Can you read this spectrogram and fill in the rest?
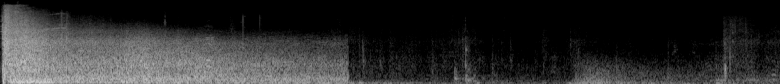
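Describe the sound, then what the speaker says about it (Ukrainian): A loud D-30 howitzer shot bursts out and rumbles on for a few seconds in the Serebryansky forest before cutting off, leaving quiet handling noises and a brief later swell. "Гармата! Пострел!"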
